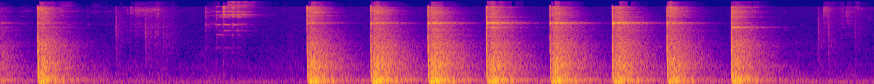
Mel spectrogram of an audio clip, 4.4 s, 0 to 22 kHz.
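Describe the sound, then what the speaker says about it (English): An 8-ounce hammer flattens a small metal butterfly for jewelry, striking in a quick run of sharp, ringing metallic taps: a few scattered hits, then a steady burst of about eight evenly spaced blows, close and loud. "So you used the 8-ounce hammer for that, right?"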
